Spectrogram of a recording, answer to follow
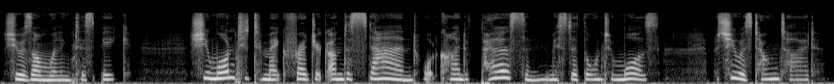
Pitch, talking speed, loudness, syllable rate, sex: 235 Hz, 160 wpm, -16 LUFS, 4.6 syllables/s, female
